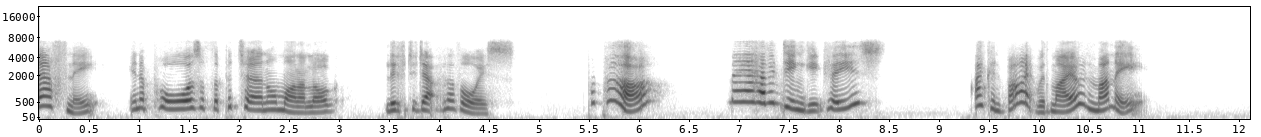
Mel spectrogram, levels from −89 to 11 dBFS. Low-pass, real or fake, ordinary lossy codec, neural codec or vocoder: 7.2 kHz; fake; Opus, 16 kbps; codec, 16 kHz in and 24 kHz out, 0.9 kbps, LongCat-Audio-Codec, four codebook decoder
